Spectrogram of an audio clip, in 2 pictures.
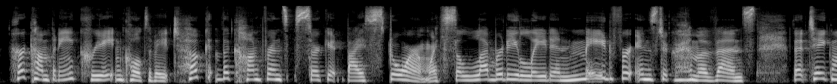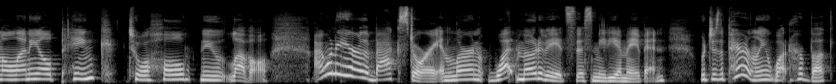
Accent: American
